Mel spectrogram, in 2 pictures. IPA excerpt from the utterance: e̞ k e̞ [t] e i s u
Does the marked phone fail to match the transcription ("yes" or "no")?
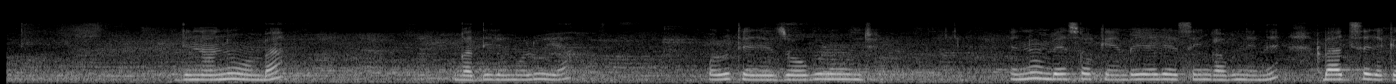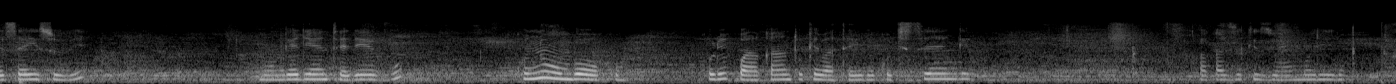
yes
